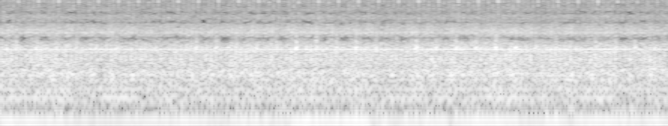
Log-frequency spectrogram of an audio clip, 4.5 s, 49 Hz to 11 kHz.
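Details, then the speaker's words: Audi A3 at idle, noise appearing some time after start, intermittent; light uneven ticking about two or three a second from the engine top; owner suspects a hydraulic lifter not pumping up, not valves or bottom end; oil pressure test planned. "Pra mim esse barulho é o tucho que não tá carregando direito."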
